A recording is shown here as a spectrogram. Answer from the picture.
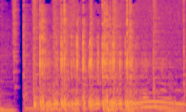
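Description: After a brief dropout, a turbocharged WRC rally car engine revs in short, uneven blips with crackling, under electronic dance music.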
